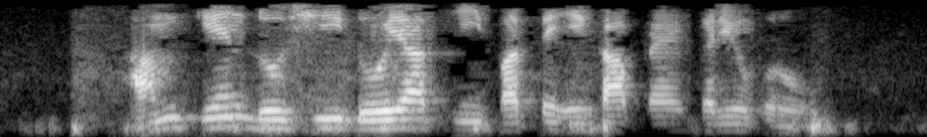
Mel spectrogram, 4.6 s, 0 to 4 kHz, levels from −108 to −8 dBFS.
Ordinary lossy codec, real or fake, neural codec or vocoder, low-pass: MP3, 24 kbps; real; none; 3.6 kHz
